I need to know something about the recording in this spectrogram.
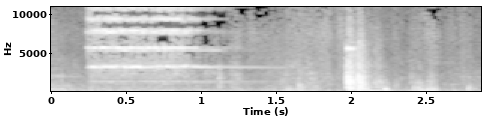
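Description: A telephone rings with a bright, steady electronic tone lasting about a second, followed by a brief clatter and rustle as the handset is picked up. No one speaks.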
